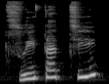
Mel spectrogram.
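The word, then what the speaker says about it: ついたち: to say the day of the calendar so tsuitachi or ichinichi it depends on the meaning of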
